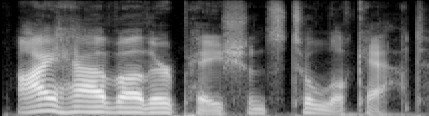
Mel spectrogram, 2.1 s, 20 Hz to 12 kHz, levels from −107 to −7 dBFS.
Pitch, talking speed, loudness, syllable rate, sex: 115 Hz, 195 wpm, -20 LUFS, 4.5 syllables/s, male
